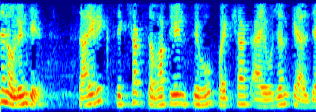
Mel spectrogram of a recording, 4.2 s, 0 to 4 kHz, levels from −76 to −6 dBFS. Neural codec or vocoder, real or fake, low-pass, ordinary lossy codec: none; real; 3.6 kHz; none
